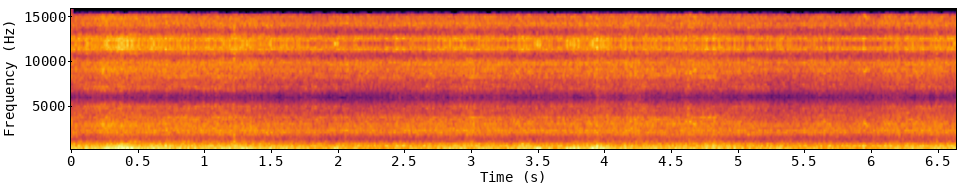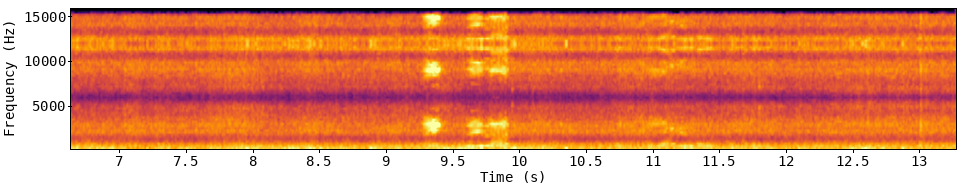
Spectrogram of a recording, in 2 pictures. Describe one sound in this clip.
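Inline skate wheels roll and rumble on asphalt.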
